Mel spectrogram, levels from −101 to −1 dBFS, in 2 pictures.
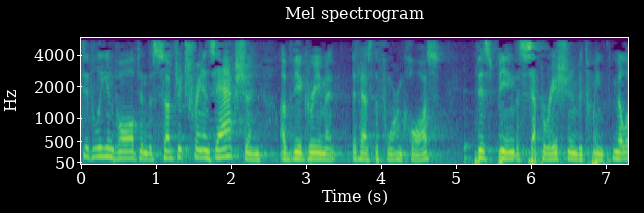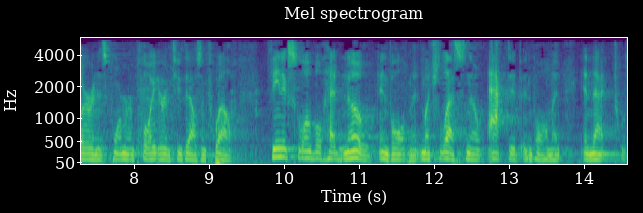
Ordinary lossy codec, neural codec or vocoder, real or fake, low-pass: MP3, 24 kbps; vocoder, 22.05 kHz, 80 mel bands, Vocos; fake; 5.4 kHz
